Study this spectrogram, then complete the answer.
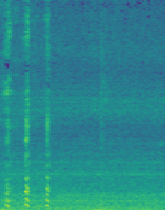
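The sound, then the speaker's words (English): Steady, muffled low rumble of road noise inside a truck cab, heard over a phone line, continuous and fairly loud with a few faint brief tones near the start. “Are you podcasting or does it sound like you're in an airplane? Because you're talking through the truck.”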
